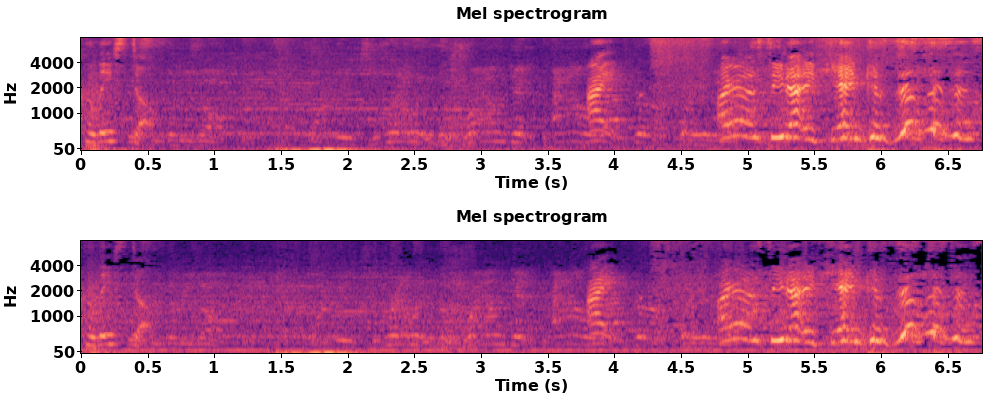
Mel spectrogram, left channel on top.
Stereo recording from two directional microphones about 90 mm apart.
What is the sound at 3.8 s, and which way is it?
Speech, 20° left (ahead or behind).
